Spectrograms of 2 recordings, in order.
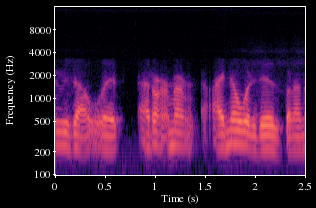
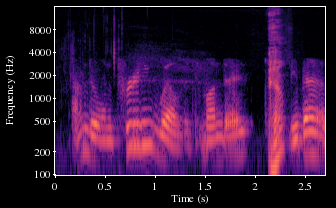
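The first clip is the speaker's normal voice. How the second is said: high, worn-out voice beginning to give out; 6 semitones higher than usual. A caller greets the host on a Monday; voice starting to go. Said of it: "you sound like your voice is starting to go".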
